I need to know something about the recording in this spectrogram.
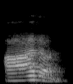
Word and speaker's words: Arab: Arab begins with the letter Ain, so it's really Arab.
